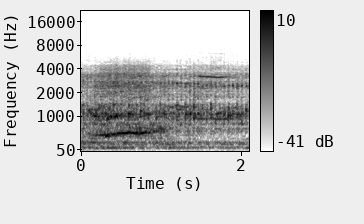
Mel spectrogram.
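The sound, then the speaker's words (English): Thompson's patrol tractor roars over the sand dunes at 10:05, its engine a steady, loud, continuous rumbling drone with a slight whine, without pausing. “At exactly 10.05, the roar of Thompson's patrol tractor came over the dunes.”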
